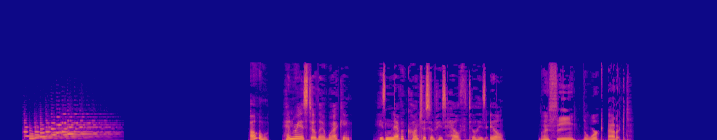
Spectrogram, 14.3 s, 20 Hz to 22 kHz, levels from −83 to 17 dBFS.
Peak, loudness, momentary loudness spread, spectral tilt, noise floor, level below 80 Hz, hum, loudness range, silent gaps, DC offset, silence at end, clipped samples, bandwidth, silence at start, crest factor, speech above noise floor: -2 dBFS; -19 LUFS; 14 LU; -4.5 dB/octave; -43 dBFS; -42 dBFS; none; 8 LU; 2.55-4.90 s, 5.43-5.65 s, 7.04-7.40 s, 10.16-10.75 s; under 0.1%; 1.75 s; under 0.1%; 12.5 kHz; 0.45 s; 20 dB; 24 dB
